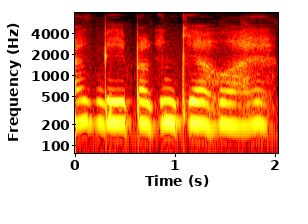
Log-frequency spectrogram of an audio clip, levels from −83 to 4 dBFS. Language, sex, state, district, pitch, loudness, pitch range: Hindi, female, Arunachal Pradesh, Lower Dibang Valley, 210 Hz, -15 LUFS, 205-215 Hz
